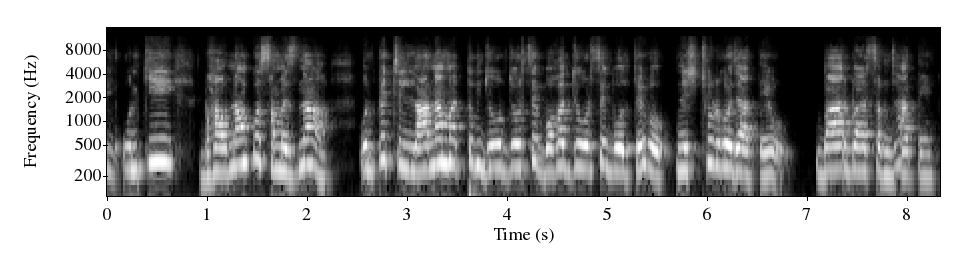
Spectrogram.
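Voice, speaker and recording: A woman narrating a devotional story in an earnest, repetitive way, with many fillers and restarts as she voices the dialogue. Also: a little high. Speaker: spiritual storyteller.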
